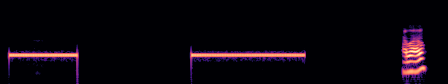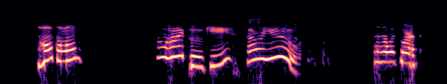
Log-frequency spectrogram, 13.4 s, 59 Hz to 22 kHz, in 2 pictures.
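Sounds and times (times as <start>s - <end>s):
long steady telephone ringing tones: 0.1s - 1.2s, 2.9s - 4.7s
speech: 6.1s - 6.5s, 7.4s - 8.0s, 9.5s - 11.3s, 12.3s - 13.1s.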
